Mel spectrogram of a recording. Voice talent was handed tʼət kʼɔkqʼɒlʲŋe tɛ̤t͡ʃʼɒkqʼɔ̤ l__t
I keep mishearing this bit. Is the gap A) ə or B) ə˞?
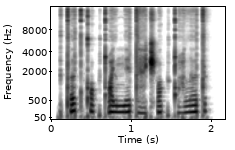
A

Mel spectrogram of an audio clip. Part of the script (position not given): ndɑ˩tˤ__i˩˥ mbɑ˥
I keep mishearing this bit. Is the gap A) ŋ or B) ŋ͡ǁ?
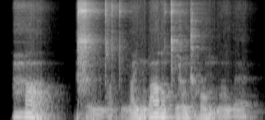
A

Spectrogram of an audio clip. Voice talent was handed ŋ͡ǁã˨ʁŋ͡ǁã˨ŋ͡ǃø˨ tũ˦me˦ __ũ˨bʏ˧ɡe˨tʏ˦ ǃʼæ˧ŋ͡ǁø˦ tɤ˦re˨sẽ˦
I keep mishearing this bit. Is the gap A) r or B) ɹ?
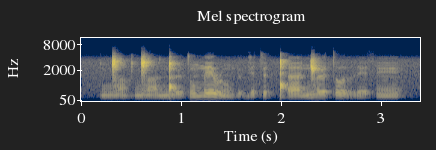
B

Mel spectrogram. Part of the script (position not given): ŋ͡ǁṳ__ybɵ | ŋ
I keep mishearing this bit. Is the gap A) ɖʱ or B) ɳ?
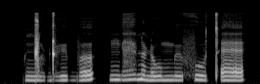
A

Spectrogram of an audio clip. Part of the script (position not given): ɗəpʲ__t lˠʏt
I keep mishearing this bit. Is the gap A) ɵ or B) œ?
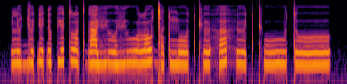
B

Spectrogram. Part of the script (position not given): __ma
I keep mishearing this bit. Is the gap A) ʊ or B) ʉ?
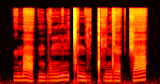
B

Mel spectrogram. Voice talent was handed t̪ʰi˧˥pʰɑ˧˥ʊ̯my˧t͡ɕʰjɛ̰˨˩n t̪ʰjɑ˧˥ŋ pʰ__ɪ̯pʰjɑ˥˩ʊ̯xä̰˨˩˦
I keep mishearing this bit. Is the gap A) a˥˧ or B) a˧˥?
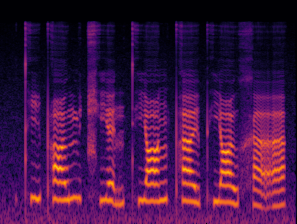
A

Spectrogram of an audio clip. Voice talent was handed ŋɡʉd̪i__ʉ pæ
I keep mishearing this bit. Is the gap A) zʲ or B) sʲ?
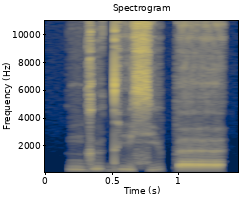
B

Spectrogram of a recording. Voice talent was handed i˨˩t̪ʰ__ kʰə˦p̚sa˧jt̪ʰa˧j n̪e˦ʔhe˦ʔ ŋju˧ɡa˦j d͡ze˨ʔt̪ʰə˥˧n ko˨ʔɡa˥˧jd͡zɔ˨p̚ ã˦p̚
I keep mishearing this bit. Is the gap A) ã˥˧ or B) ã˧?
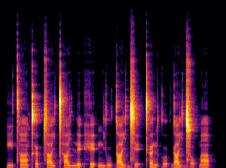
B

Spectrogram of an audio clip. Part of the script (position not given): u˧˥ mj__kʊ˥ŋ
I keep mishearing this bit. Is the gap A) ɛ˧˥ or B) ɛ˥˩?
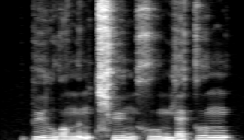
B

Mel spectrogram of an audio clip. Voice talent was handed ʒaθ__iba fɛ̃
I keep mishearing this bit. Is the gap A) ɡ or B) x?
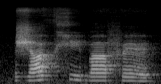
B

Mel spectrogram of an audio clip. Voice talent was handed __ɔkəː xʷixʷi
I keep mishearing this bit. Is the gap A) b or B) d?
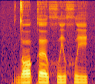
B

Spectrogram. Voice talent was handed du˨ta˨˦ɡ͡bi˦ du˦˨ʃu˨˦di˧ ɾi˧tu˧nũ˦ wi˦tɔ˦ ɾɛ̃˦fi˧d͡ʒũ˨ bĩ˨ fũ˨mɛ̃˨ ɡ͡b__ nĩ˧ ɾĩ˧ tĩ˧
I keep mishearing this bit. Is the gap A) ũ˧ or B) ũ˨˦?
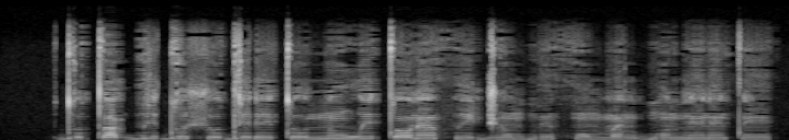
B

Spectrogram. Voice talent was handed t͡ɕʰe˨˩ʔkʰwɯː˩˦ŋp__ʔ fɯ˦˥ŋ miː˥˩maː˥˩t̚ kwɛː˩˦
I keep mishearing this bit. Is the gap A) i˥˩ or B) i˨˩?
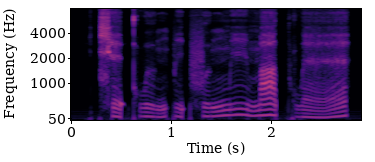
B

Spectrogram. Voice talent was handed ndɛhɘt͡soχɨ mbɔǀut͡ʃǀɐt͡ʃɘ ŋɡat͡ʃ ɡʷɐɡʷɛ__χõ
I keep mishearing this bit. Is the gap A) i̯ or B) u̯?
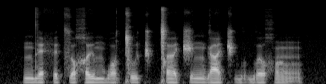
B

